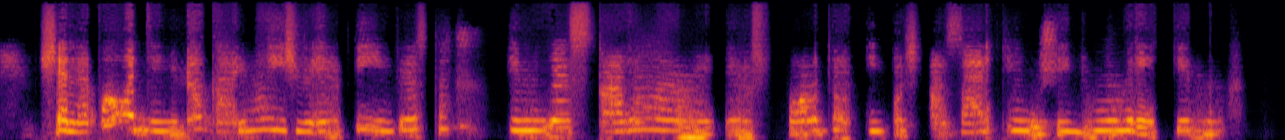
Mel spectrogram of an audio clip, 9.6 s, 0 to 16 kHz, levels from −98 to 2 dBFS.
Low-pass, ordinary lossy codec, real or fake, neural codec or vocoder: 14.4 kHz; MP3, 64 kbps; fake; codec, 44.1 kHz, 0.9 kbps, DAC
